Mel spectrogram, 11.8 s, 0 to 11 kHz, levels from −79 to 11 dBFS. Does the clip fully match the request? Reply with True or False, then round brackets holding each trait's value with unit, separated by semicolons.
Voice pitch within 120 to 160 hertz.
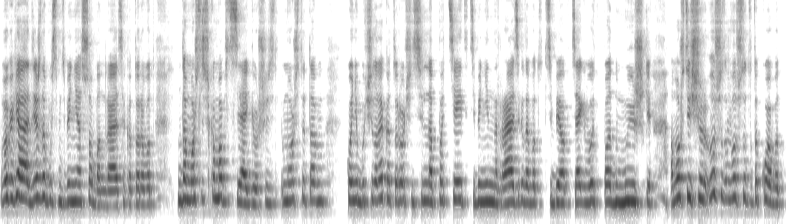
False (235 Hz)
